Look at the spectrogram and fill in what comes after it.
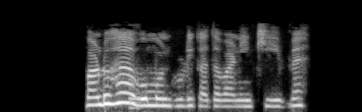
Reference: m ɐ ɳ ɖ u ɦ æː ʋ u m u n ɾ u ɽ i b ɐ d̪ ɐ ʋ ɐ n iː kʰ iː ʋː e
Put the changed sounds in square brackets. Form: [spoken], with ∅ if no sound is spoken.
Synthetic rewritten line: [b] ɐ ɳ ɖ u ɦ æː ʋ u m u n ɾ u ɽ i [ɡ] ɐ d̪ ɐ ʋ ɐ n iː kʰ iː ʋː e

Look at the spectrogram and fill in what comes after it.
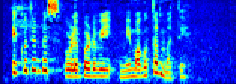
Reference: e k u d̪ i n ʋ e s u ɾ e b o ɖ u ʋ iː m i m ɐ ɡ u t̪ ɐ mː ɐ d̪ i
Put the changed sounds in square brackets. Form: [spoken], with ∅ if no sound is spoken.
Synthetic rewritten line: e k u d̪ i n ʋ e s u [ɭ] e b o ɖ u ʋ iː m i m ɐ ɡ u t̪ ɐ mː ɐ [t̪] i

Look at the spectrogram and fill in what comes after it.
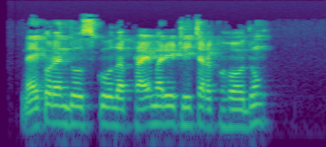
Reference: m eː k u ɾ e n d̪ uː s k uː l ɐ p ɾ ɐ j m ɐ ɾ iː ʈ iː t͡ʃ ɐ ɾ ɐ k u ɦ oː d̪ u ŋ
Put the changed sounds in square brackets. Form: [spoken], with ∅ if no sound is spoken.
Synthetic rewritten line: m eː k u ɾ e n d̪ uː s k uː l ɐ p ɾ ɐ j m ɐ ɾ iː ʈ iː t͡ʃ ɐ ɾ ɐ k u ɦ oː d̪ u ŋ

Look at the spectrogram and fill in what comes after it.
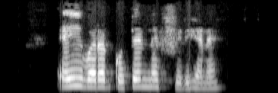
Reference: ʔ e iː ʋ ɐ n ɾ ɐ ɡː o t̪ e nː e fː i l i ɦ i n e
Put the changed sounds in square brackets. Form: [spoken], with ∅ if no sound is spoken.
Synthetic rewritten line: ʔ e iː ʋ ɐ [∅] ɾ ɐ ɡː o t̪ e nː e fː i [ɾ] i ɦ [e] n e

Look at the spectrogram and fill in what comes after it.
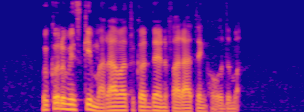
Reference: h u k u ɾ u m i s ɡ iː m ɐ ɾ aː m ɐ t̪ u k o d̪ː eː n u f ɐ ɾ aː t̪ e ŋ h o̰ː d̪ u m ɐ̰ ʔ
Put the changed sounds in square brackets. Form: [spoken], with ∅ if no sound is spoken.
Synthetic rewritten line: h u k u ɾ u m i s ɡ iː m ɐ ɾ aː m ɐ t̪ u k o d̪ː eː n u f ɐ ɾ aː t̪ e ŋ h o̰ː d̪ u m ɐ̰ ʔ

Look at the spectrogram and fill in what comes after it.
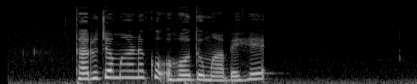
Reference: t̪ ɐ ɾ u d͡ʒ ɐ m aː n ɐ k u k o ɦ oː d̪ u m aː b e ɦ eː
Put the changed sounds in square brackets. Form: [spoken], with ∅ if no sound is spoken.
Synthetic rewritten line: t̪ ɐ ɾ u d͡ʒ ɐ m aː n ɐ k u [ʔ] o ɦ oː d̪ u m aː b e ɦ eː

